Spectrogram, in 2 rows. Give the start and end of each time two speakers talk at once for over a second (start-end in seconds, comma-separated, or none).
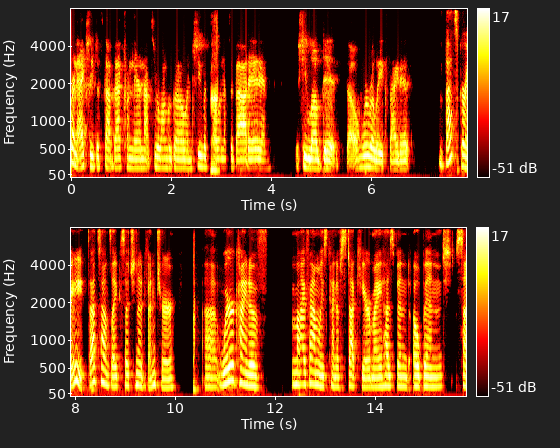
none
